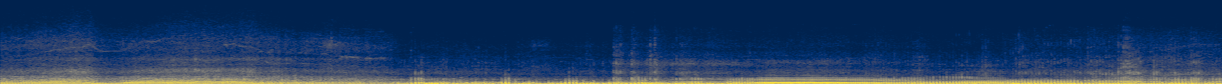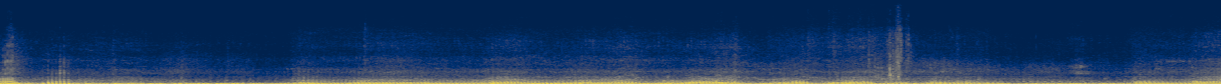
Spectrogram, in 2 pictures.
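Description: A quad bike engine roars close by, revving up and down.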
